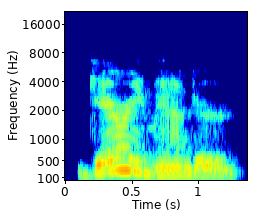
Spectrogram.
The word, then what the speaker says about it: gerrymander: And over time, the word gerrymander came to be pronounced with a soft G, as in Jerry, the pronunciation we use today.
